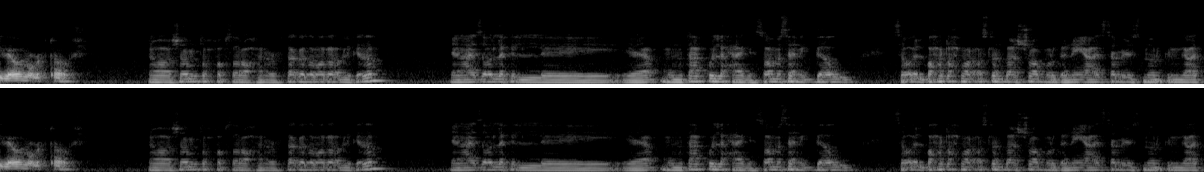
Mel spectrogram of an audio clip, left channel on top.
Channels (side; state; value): right; quieter; 5.0 dB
